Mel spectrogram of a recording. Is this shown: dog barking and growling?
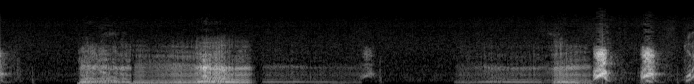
yes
